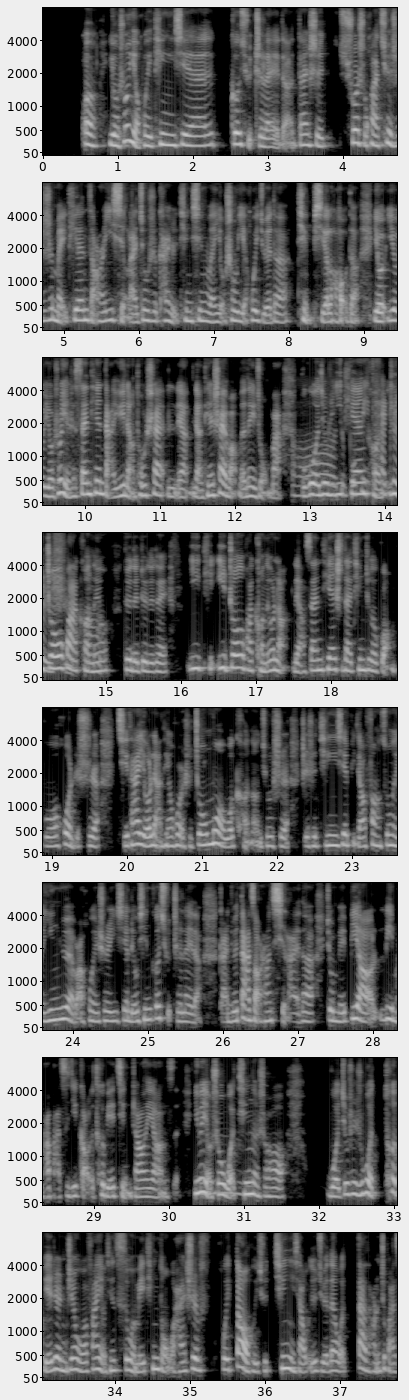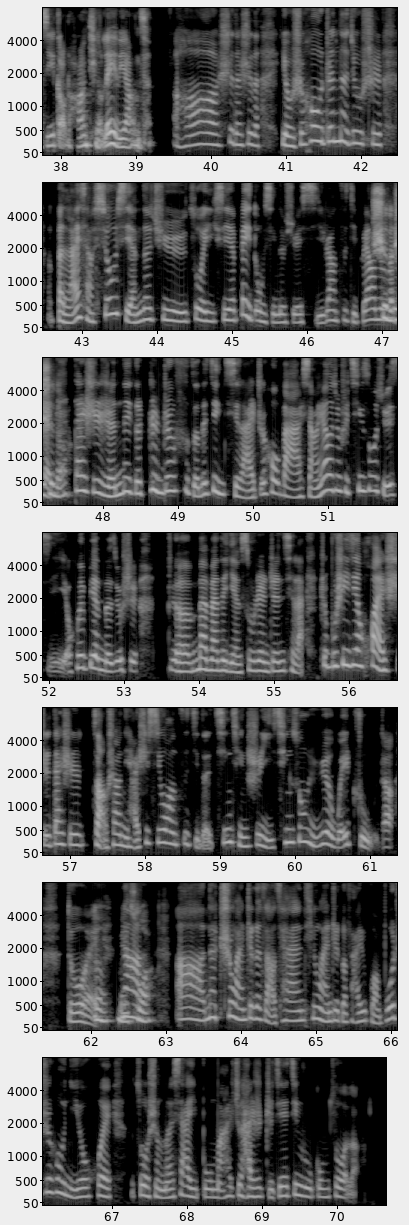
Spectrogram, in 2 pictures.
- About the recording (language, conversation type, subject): Chinese, podcast, 你早上通常是怎么开始新一天的？
- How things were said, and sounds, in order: laughing while speaking: "疲劳的"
